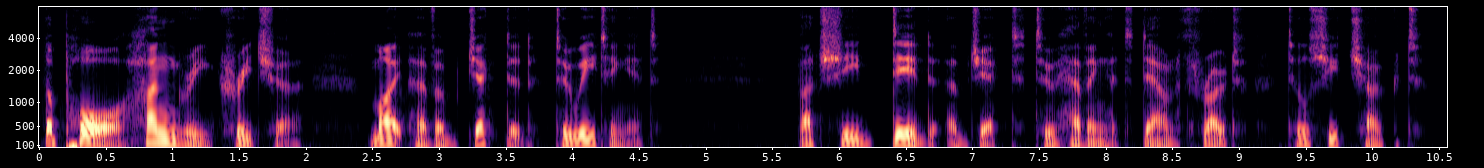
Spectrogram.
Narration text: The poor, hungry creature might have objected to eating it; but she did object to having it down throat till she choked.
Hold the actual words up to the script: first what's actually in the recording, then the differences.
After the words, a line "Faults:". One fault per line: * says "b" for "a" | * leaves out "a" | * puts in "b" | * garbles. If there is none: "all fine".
The poor, hungry creature might have objected to eating it; but she did object to having it down throat till she choked.
Faults:
all fine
